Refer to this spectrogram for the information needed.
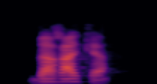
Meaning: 1. barakah 2. benediction 3. chance, fate
- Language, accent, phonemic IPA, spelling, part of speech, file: French, France, /ba.ʁa.ka/, baraka, noun, LL-Q150 (fra)-baraka.wav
